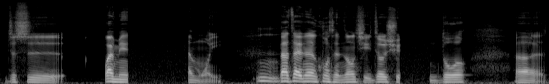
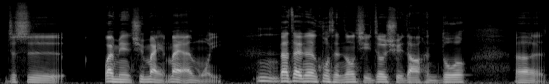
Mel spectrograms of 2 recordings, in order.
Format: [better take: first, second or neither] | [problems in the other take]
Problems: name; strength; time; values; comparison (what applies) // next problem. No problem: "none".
second | audio cutting out; at 1.5 s for 0.5 s and at 4 s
